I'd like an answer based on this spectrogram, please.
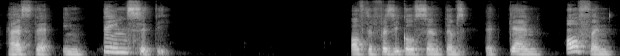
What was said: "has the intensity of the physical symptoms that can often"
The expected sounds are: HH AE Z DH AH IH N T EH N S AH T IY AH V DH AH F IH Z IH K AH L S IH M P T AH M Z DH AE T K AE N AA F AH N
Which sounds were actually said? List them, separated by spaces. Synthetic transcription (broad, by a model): HH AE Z DH AH IH N T EH N S AH T IY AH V DH AH F IH Z IH K AH L S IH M T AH M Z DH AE T K AE N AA F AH N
